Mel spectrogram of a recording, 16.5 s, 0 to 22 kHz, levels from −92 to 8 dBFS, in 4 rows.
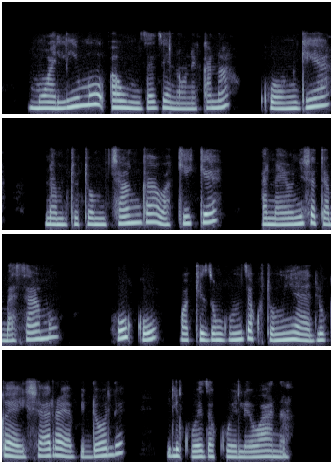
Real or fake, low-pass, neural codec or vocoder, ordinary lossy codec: real; 7.2 kHz; none; Opus, 32 kbps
